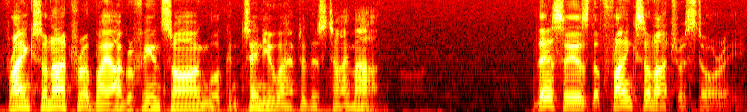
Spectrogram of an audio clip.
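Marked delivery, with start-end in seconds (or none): none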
